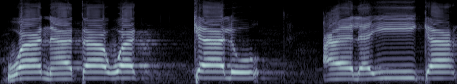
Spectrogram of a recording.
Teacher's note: کاف کو سخت کیا تشدید کی وجہ سے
